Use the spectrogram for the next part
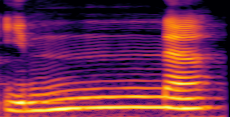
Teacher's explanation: நூன் வந்து முஷத்ததா, அப்போது வந்து இது என்னது, அக்மல் குன்னா, முழுமையாக குன்னா கொடுக்கணும்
